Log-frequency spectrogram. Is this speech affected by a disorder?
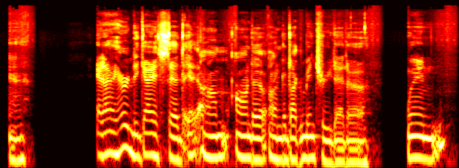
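Yes: cerebral palsy.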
